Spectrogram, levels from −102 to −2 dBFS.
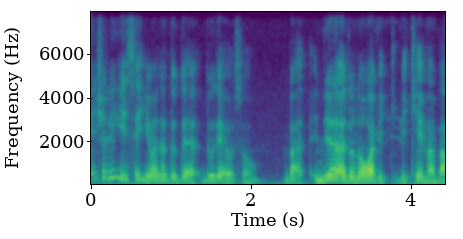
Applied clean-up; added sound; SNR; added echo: none; none; none; none.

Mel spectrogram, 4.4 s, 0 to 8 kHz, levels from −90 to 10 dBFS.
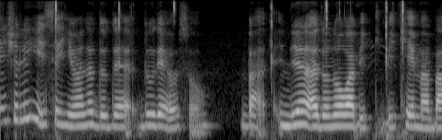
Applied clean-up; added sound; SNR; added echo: neural mask model Resemble Enhance denoiser.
